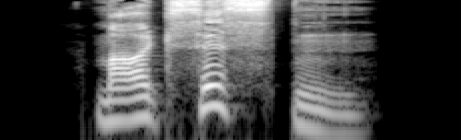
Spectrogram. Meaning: inflection of Marxist: 1. genitive/dative/accusative singular 2. nominative/genitive/dative/accusative plural
- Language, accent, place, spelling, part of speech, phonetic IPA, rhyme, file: German, Germany, Berlin, Marxisten, noun, [maʁˈksɪstn̩], -ɪstn̩, De-Marxisten.ogg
